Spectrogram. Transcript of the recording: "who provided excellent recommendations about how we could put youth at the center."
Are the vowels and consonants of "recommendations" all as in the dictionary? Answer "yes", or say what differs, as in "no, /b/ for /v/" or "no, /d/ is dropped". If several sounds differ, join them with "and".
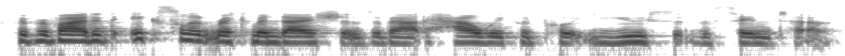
yes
